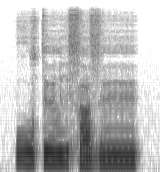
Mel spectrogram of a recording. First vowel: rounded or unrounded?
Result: rounded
